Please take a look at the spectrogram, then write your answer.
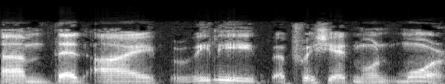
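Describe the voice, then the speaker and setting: This man has a very deep, low pitch and a German accent. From Germany. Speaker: physician. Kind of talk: interview.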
